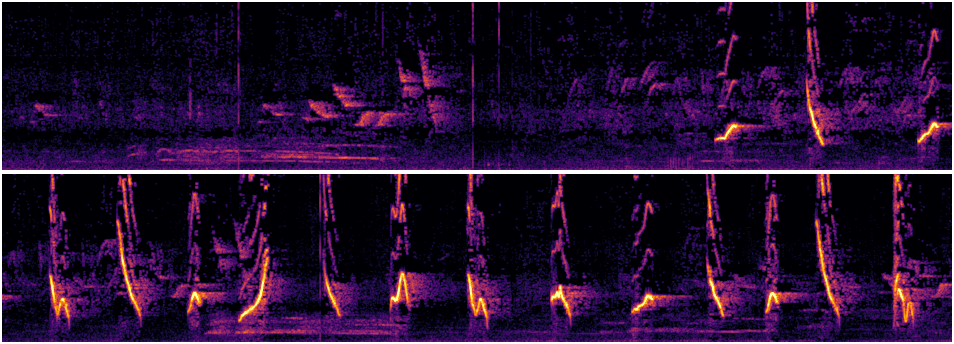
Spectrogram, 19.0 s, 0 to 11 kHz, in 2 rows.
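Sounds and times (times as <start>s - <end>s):
female red-cowled cardinal singing slurred whistles: 7.1s - 8.4s, 9.2s - 12.2s, 15.0s - 18.7s.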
